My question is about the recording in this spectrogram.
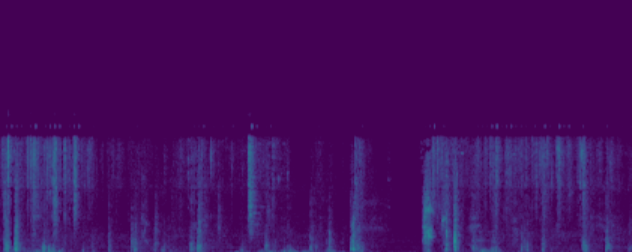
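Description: A young basset hound growling in play during a game of chase, mixed with a quick clatter of scuffling steps and knocks. The sounds come in short bursts, with a brief lull about five seconds in before a louder run.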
